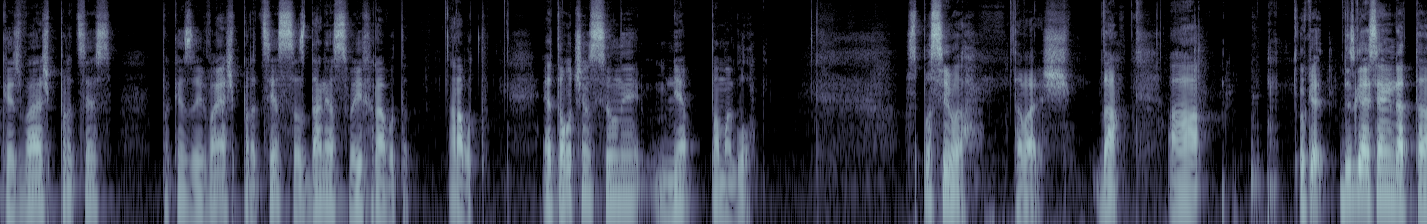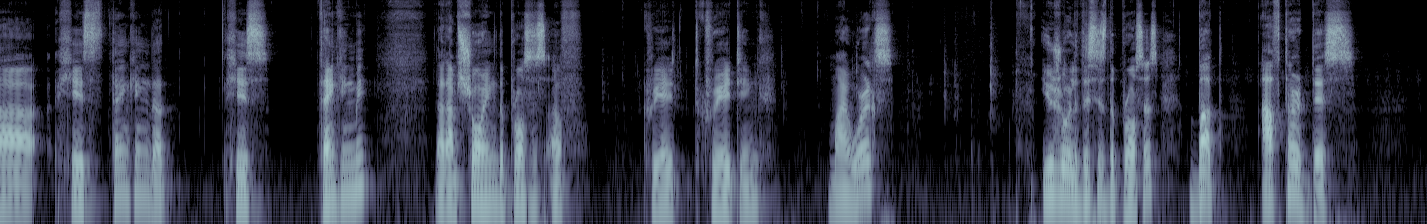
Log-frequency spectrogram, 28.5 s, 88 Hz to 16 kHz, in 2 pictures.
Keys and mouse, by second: 19.5 ctrl+Tab, 22.6 alt+q, 23.5 3, 24.0-24.7 ], 27.7-28.5 drag.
